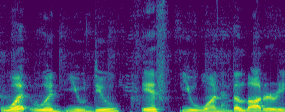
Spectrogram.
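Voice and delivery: very slow, over-enunciated, exaggerated mouthing. Telling a player a question after being asked: mouthing the words slower. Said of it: "Mouth it slower".

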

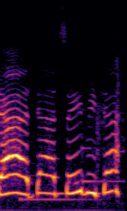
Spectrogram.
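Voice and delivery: mock screaming. Describing a show scene where the daughter calls for her dad, imitating her screaming. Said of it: "she's screaming".

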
